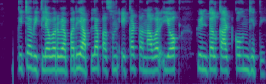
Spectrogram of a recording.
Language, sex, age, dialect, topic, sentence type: Marathi, female, 25-30, Varhadi, agriculture, question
